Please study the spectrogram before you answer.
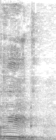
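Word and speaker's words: read: यही लिखी जाती है लेकिन इसको उच्चारण डिफरेंट कर दिया जाता है रीड का उच्चारण नहीं करेंगे यहां पर रेड उच्चारण करेंगे इसको क्या पढ़ेंगे रेड और उसके बाद ऑब्जेक्ट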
